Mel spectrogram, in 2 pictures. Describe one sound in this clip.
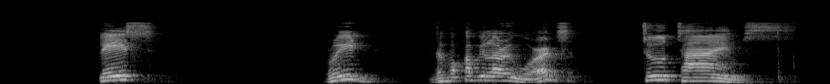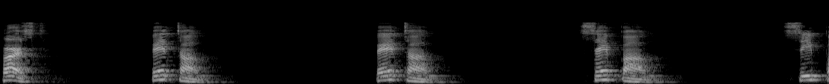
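A man speaks clearly and slowly into a close microphone, pronouncing single words with pauses between them.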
